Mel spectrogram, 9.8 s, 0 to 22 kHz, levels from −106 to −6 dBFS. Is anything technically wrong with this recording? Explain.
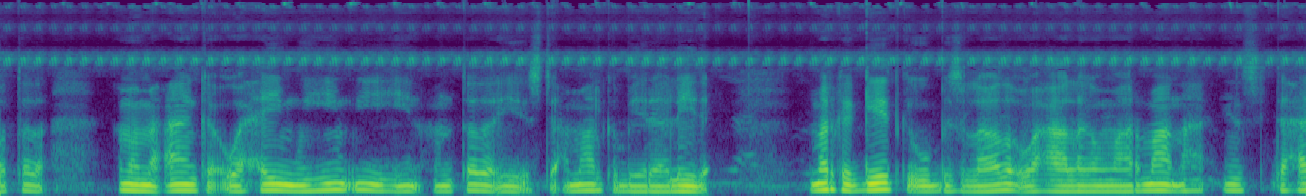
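No, nothing technically wrong stood out on listening to this speech recording.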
